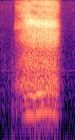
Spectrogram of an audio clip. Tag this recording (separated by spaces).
anger cat fury hiss noise pet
